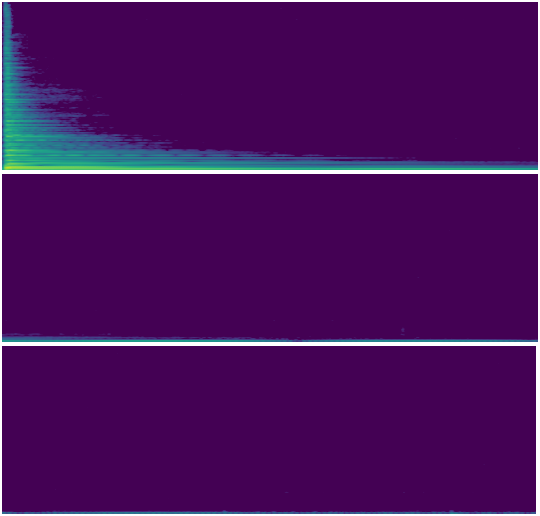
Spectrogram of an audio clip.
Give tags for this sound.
acoustic
clean
guitar
nylon-guitar
open-chords

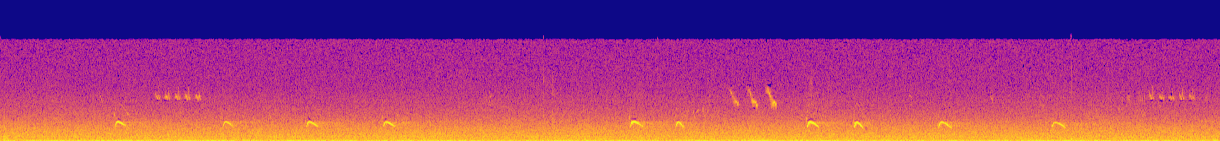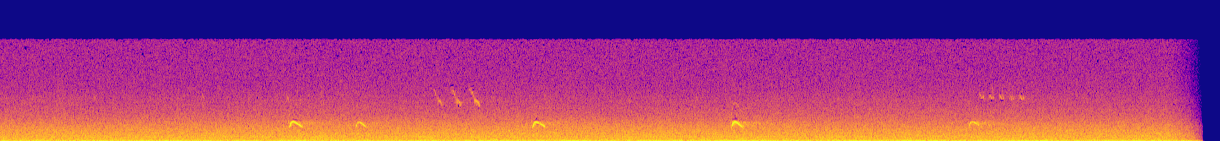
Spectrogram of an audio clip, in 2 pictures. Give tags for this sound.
Whistle
Mountain
Fieldrecording
Torrent
Marmot

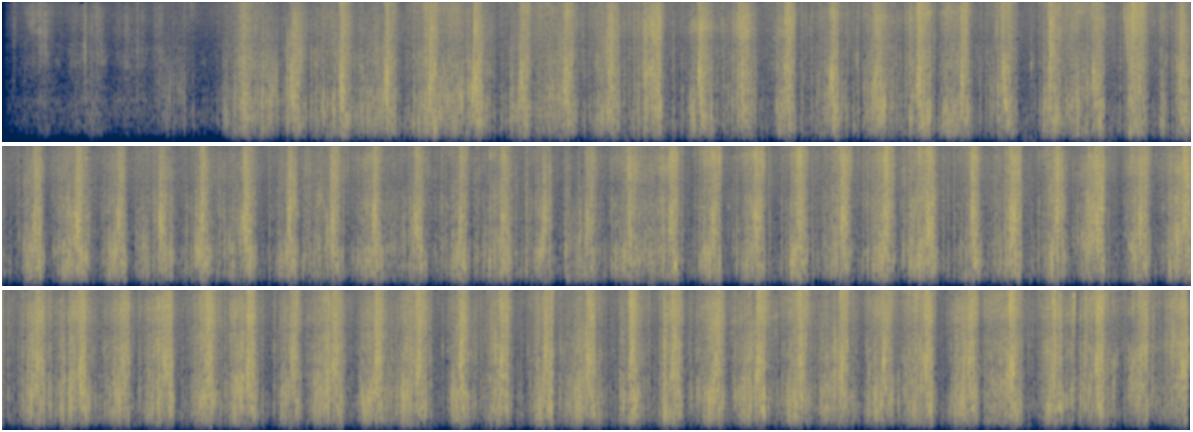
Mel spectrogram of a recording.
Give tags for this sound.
field-recording
footsteps
Snow-underfoot
squeaking
squeaks
squeaky

